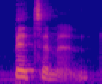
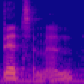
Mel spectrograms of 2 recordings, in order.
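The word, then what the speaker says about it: bitumen: Um, bitamin. That's what I'm saying. I'm not saying a D. If it sounds like I'm saying a D, I'm not. I'm saying bitamin.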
